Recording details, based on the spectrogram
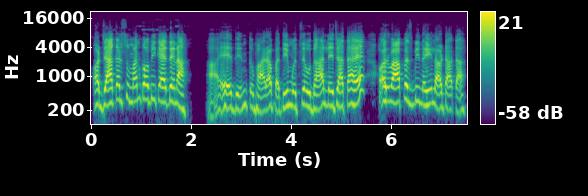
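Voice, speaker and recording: A woman acts out an older mother-in-law and shopkeeper in a moral story, shrewd and firm. Her voice is high and her delivery slow and deliberate, with a dry studio sound. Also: animated, sharp tone, no room sound, full character voice. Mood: stern scolding. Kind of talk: Hindi moral story character acting.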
